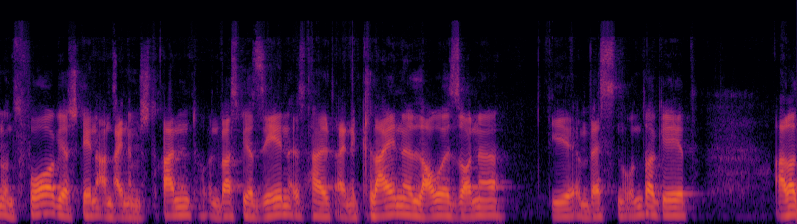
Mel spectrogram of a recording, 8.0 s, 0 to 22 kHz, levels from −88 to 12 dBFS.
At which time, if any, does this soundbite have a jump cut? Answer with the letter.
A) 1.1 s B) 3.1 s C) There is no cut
A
